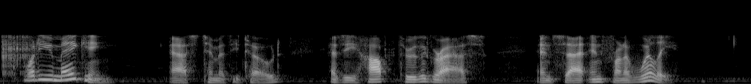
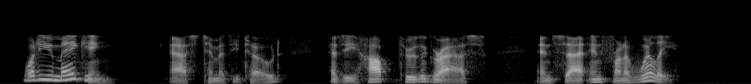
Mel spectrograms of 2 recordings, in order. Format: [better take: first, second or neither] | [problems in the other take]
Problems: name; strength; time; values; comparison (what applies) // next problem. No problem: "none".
second | background sound (Coin (dropping)); 20 dB below the speech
